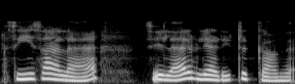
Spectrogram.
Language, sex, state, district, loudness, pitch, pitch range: Tamil, female, Tamil Nadu, Nilgiris, -13 LUFS, 225 Hz, 195-250 Hz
